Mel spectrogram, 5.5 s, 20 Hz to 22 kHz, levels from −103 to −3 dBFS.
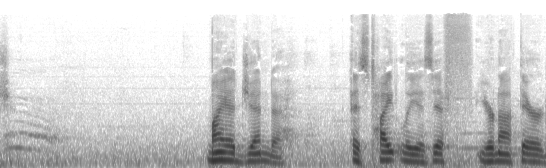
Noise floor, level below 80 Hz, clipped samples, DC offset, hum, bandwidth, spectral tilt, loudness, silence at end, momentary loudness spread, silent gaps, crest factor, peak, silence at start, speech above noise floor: -57 dBFS; -58 dBFS; under 0.1%; under 0.1%; none; 16 kHz; -7.5 dB/octave; -32 LUFS; 0 s; 22 LU; none; 20 dB; -12 dBFS; 0 s; 27 dB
